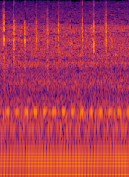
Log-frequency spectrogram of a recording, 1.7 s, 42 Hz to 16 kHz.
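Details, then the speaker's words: BMW E46 coupe converted from 320Ci to 3-liter 330Ci with manual Getrag 220 gearbox, test start before drive: loud, boomy idle with a steady rapid pulsing puff over a deep drone, because the exhaust is not fully connected yet. "The exhaust is not fully connected yet."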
